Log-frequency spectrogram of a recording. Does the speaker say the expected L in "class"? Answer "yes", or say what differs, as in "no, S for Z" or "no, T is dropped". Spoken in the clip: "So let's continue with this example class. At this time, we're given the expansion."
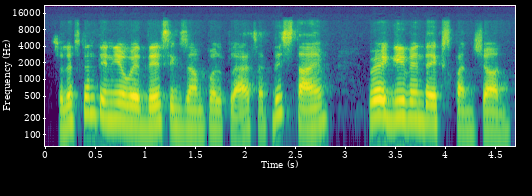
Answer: yes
